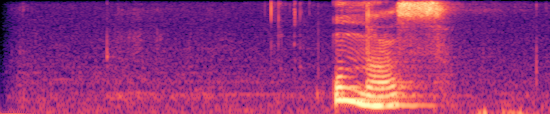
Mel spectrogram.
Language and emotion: Russian, positive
